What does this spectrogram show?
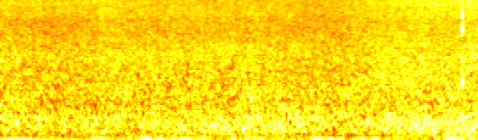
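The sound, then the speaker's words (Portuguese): Hot shower water runs in a steady, continuous hiss, an even rushing spray that never pauses. It's fairly soft and has no voices over it. “A água quente fluindo por todo o corpo te leva a um estado completamente diferente”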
